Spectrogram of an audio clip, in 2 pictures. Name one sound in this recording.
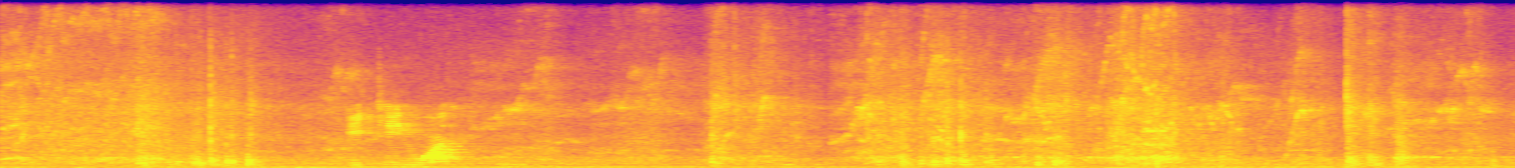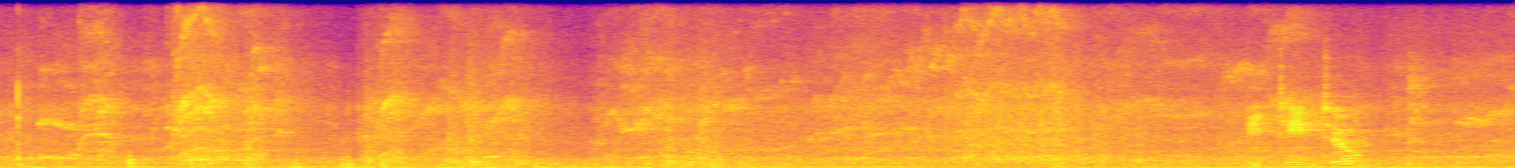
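Tyres of small cars scrabble over packed dirt.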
